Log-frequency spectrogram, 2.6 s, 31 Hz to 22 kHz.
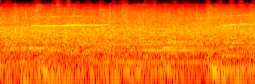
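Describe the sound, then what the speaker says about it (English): A large crowd at an Overwatch World Cup 2018 Paris qualifier match between Poland and Germany applauds, a dense, even wash of clapping and crowd noise that holds steady throughout. "That beautiful sound of the crowd applauding what they know was a fantastic series"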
